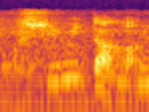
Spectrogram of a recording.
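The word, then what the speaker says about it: 奇魂: 跡の魂と書いて串見玉って読むん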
